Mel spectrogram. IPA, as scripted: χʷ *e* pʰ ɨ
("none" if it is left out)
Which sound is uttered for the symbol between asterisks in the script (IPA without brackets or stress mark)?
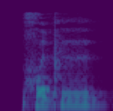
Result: e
